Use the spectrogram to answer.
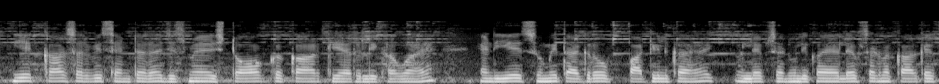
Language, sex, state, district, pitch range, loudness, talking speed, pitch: Hindi, male, Maharashtra, Aurangabad, 135-145 Hz, -13 LUFS, 200 wpm, 140 Hz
